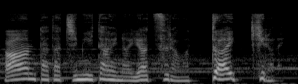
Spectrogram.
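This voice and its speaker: A woman's voice: mid-range voice, fast, natural voice. A woman voice-acting a hostile, scornful young woman in a Japanese visual novel, taunting and contemptuous. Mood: bitter contempt. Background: game music.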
